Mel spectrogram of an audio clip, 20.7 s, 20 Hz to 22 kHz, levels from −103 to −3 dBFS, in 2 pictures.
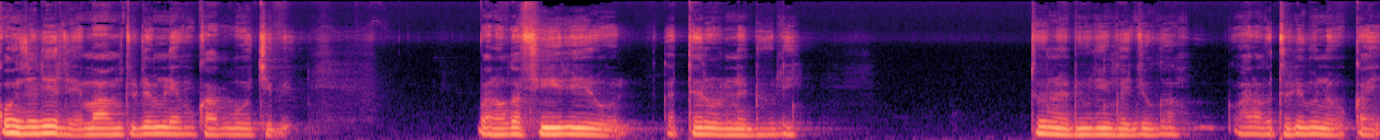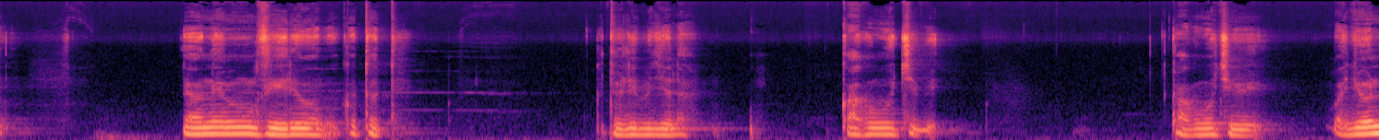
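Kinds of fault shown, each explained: No technical faults can be heard anywhere in the speech; the signal stays continuous and steady in level, with no breaks, distortion or added noise.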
